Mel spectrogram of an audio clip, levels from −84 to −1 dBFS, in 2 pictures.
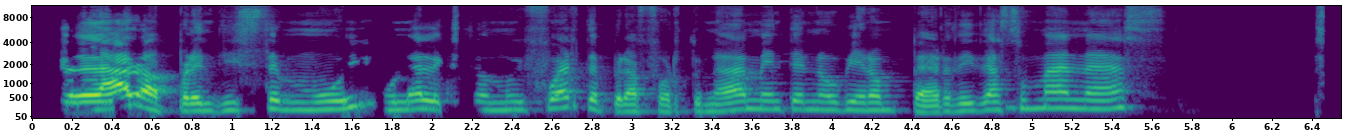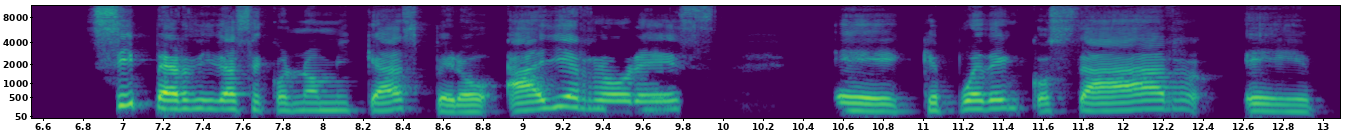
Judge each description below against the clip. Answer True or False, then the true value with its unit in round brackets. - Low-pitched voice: False (195 Hz)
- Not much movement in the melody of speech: False (3.2 semitones)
